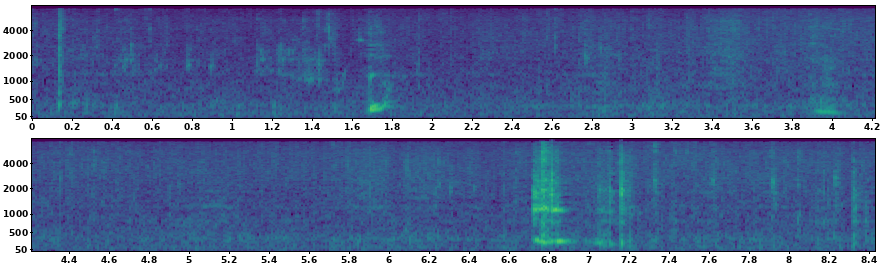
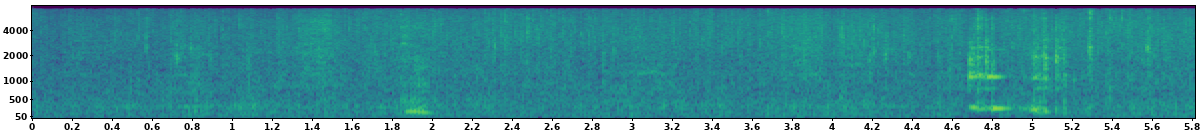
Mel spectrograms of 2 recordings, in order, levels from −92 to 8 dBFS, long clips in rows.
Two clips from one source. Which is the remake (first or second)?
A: first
